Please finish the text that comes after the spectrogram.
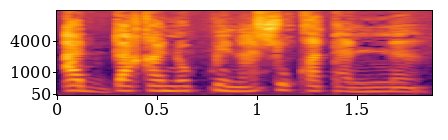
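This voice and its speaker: Actress playing husky, worried village woman. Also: mid-range voice, fairly even intonation, fairly quick, fairly bright tone, close to an everyday voice. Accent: Ilocano. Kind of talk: radio comedy drama acting.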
